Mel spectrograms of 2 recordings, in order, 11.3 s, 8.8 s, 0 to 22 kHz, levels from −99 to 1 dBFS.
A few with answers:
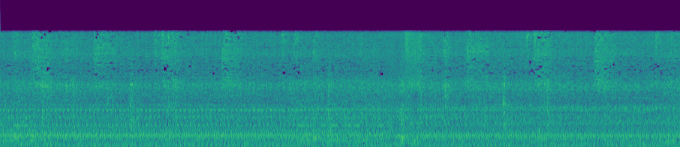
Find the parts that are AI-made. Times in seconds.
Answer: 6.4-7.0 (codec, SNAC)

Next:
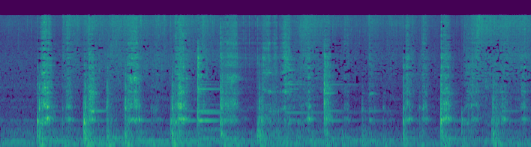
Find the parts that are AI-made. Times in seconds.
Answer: 3.7-4.6 (codec, SNAC)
